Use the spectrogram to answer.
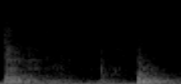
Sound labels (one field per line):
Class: furniture moving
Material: wooden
